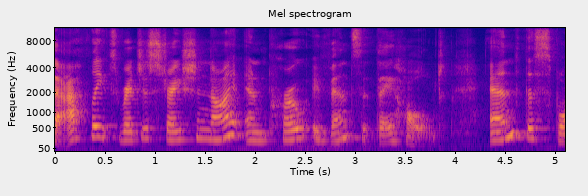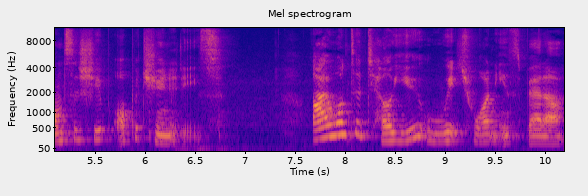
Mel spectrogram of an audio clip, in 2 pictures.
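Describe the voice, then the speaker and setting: Speaking at a fairly slow pace in an Australian accent, a woman with a fairly high pitch makes very wide pitch swings. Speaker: fitness commentary channel host. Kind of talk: video commentary.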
